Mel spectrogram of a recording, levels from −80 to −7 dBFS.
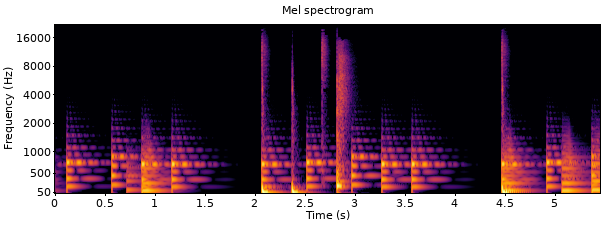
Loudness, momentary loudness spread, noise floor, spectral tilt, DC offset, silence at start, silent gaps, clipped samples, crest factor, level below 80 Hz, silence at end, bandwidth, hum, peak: -23 LUFS; 9 LU; -45 dBFS; -6.5 dB/octave; under 0.1%; 0.1 s; 1.82-2.06 s, 4.22-4.45 s; under 0.1%; 22 dB; -26 dBFS; 0 s; 17.5 kHz; none; 0 dBFS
